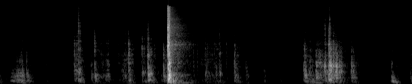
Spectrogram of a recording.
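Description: Plastic dash trim panel being pried off with a plastic trim tool: a series of light plastic clicks and one loud sharp snap about one and a half seconds in as a retaining clip lets go, then another quick cluster of clicks near the end.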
